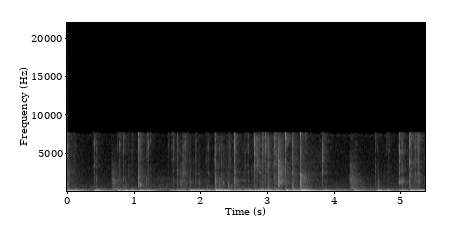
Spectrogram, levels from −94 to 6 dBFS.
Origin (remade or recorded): recorded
